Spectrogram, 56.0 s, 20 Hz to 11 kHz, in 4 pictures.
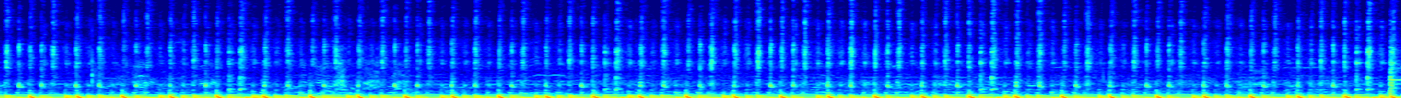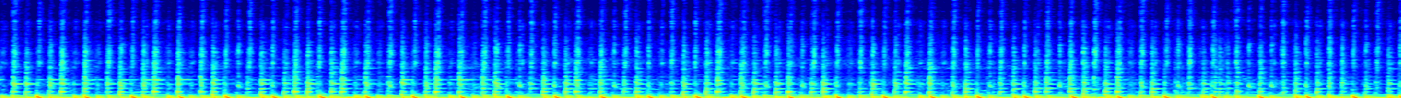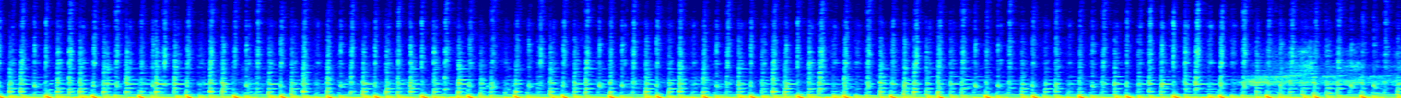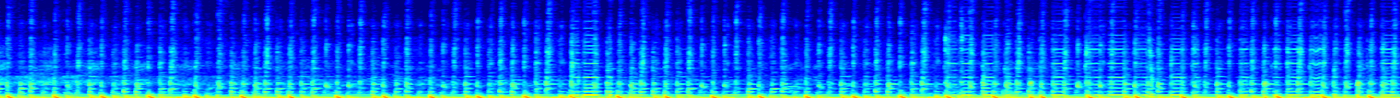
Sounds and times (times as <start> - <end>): Electronic dance music: 0.0 - 56.0
Techno: 0.0 - 56.0
Trance music: 0.0 - 56.0.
